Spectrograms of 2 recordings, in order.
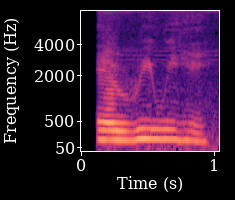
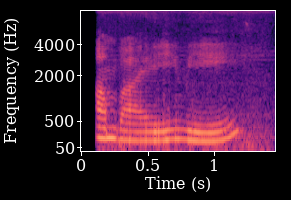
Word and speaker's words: Erimiye: Eriwihe. No, please, can you pronounce it? Amber Erimiye. Erimiye? Yeah. Oh, okay.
